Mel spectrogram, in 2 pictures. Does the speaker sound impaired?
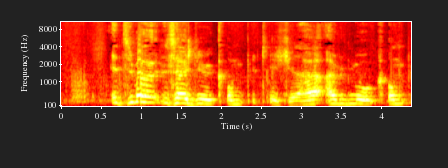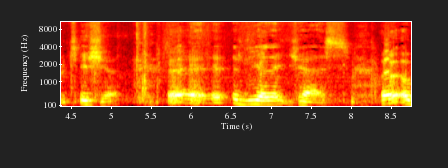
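Yes: cerebral palsy.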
